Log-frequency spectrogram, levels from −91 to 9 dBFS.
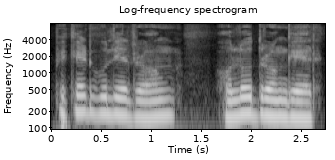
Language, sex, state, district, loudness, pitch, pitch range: Bengali, male, Assam, Hailakandi, -15 LUFS, 165 Hz, 155-180 Hz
